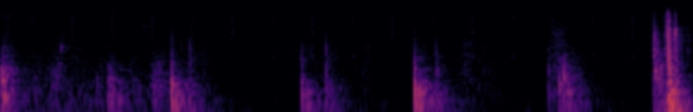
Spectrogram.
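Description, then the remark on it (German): A door is yanked open abruptly on someone eavesdropping at it, preceded by a few dull thumps and shuffling knocks, ending in a sharp bang. No one speaks. “Da ist jemand an der Tür.”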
